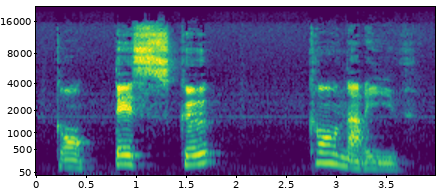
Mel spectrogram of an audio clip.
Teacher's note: quand est-ce que la prononciation de D devient T. On ne dit pas quand est-ce que, on prononce D, T. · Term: liaison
